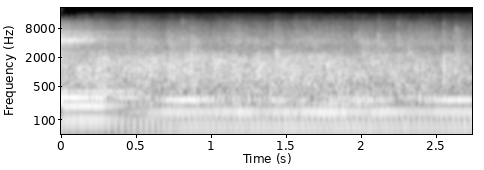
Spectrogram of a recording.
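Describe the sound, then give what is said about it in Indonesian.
An audience applauds for Jesus in a steady, dense wash of clapping, with a sustained low instrumental tone humming underneath and no one speaking. “Tepuk tangan buat Tuhan Yesus.”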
